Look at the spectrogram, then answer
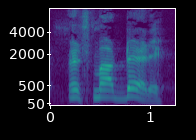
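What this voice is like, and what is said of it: Imitation in a Southern accent. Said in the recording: “do a Donald Trump impression. I just did it with a Southern accent. He doesn't have a Southern accent.”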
